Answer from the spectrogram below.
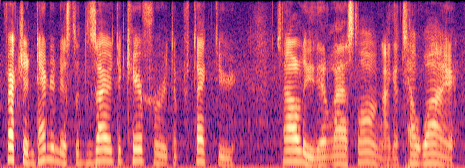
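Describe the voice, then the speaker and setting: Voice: mid-range voice, animated, fast talker, poor audio. Casual game streamer, mid-range voice, reads aloud clumsily with sarcastic asides, faint noise behind. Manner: stumbles over read text, sarcastic asides, swears. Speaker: streamer reading a visual novel aloud. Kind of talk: casual playthrough, reading game text aloud with joking asides.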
